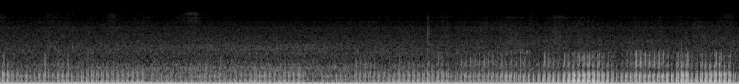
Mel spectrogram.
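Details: Domestic cat recorded at close range, purring with a low, steady rumble that rises and falls in breathing cycles of roughly two seconds, with a faint mechanical hum underneath.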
